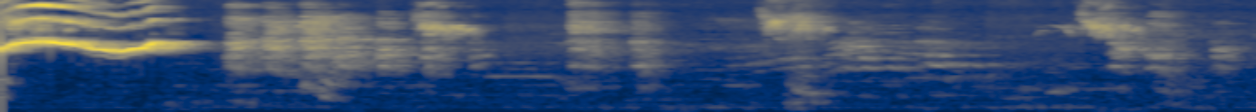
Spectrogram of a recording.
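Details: Talking parrot opens with a loud wavering whistle, then mutters a string of soft, scratchy, speech-like chatter with short pauses between bursts.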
